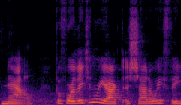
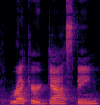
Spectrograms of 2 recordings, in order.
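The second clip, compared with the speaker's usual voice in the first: ordinary talk, nothing marked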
